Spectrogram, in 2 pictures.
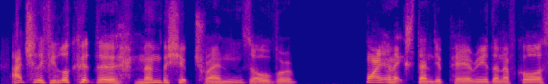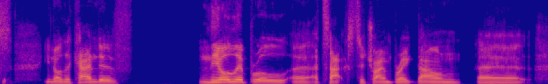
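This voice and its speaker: A man with a British accent speaks at a moderate pace and a medium pitch, with ordinary pitch variation, in a dry, close sound with no echo against a quiet background. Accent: British accent, noticeable. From UK. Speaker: trade union organizer. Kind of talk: interview. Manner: halting, many repetitions and fillers.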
